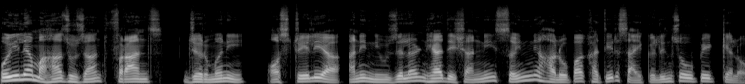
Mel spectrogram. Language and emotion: Goan Konkani, neutral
